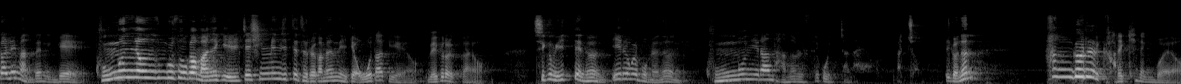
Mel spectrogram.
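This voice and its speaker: A woman at medium pitch speaks at a fairly quick pace with vocal fry, very wide pitch swings and big swings in loudness, with audible room echo. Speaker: history lecturer for exam prep. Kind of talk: lecture. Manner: animated.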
